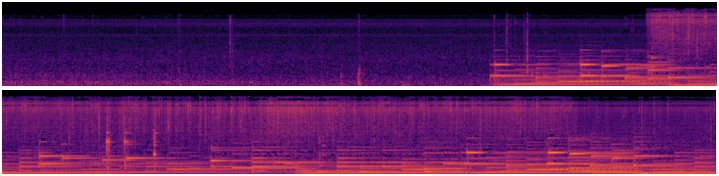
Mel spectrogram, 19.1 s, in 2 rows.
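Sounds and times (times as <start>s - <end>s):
soft piano music: 6.6s - 19.0s
shallots sizzling in hot oil: 8.6s - 19.0s
metal spatula tapping pan: 10.9s - 11.8s.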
